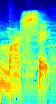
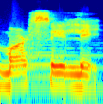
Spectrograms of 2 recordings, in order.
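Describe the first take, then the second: First: The final L sound is dropped. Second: The final L sound is pronounced. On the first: This is the French way of saying it. "French ভাষায় বলে মার্সে" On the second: This is the English way of saying it. "আসল ইংলিশে বলতে গেলে কথাটা হচ্ছে মার্সেলে"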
